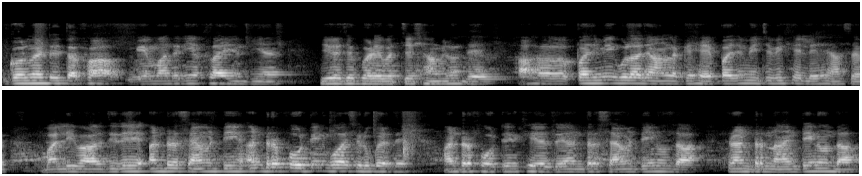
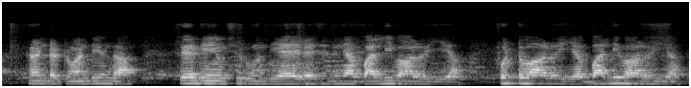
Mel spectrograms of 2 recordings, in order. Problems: constant background noise, echo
